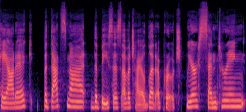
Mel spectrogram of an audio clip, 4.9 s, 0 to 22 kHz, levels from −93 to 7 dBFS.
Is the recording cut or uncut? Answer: cut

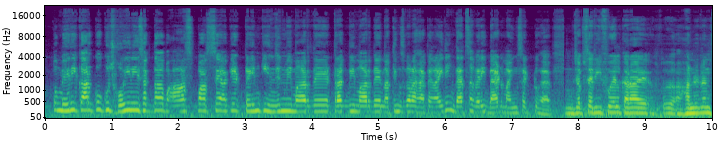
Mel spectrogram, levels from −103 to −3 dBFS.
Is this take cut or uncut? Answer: cut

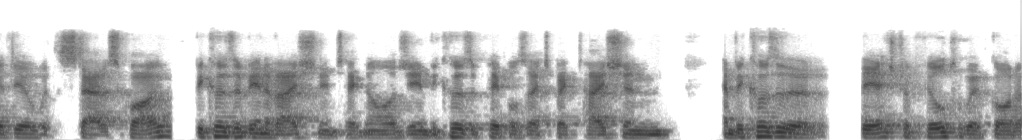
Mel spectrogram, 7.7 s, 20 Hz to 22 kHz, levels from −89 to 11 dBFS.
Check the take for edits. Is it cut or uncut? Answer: cut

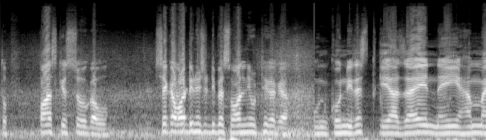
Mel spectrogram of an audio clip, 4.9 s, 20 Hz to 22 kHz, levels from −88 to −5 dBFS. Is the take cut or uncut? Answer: cut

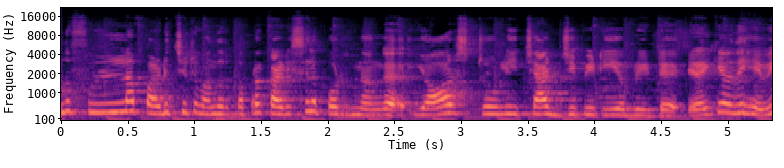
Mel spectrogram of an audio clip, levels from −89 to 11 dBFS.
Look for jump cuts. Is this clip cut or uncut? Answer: uncut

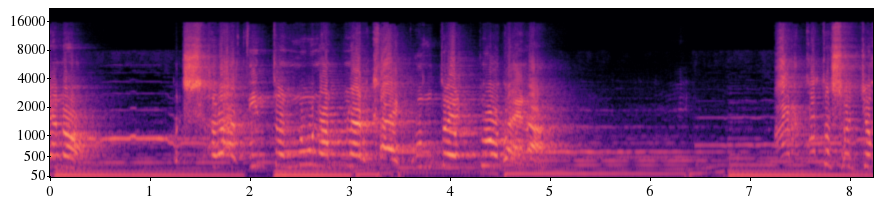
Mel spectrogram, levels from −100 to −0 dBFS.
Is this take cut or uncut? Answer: uncut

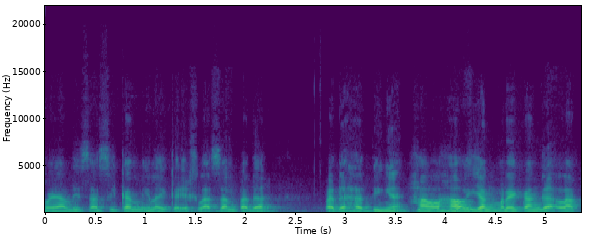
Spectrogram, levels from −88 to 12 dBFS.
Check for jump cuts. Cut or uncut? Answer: cut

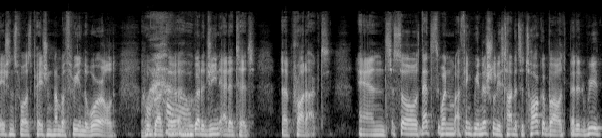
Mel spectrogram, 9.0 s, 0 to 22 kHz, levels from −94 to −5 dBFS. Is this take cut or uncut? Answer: uncut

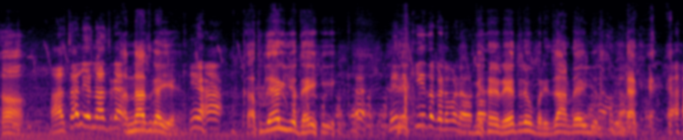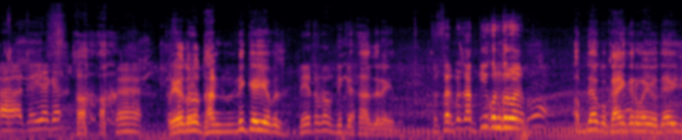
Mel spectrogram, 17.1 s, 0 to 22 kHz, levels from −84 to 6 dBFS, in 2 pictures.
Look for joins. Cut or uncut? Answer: uncut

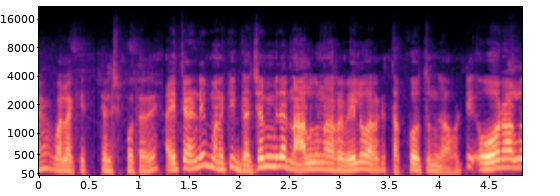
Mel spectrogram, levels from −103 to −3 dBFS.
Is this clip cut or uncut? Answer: cut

